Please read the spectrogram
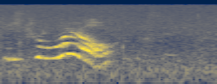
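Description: A single short high-pitched vocal cry that rises and then falls in pitch, lasting about a second.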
